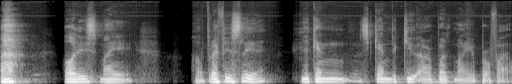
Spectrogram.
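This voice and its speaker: Using a dark, mellow tone and medium pitch, a man with an Indonesian accent speaks at a fairly slow pace with ordinary pitch variation and long, frequent pauses. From Indonesia, East Java. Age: young. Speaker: lecturer. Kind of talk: lecture. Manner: halting.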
